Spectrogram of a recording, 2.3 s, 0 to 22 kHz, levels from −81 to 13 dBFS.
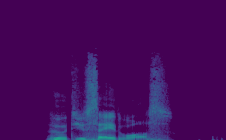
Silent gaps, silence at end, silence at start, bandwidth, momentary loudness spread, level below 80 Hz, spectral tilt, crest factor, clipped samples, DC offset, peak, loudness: none; 0.55 s; 0.45 s; 14 kHz; 11 LU; -66 dBFS; -4.5 dB/octave; 18 dB; under 0.1%; under 0.1%; -20 dBFS; -38 LUFS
